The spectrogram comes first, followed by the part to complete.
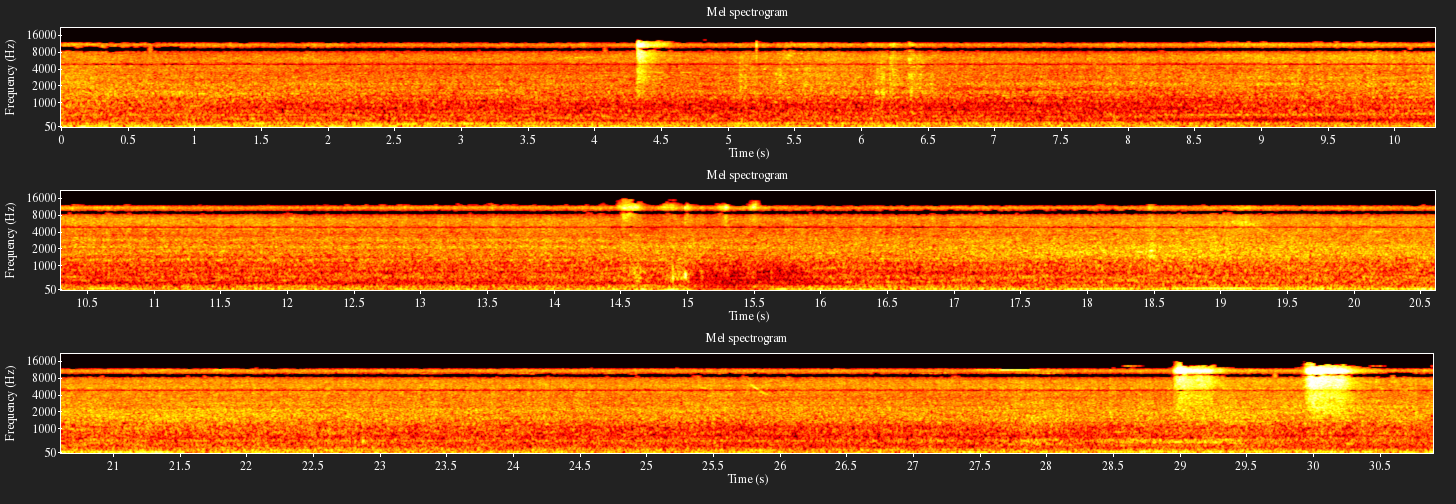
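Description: Busy city street traffic: a steady rumble of car, truck and bus engines and tyres on the road below.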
